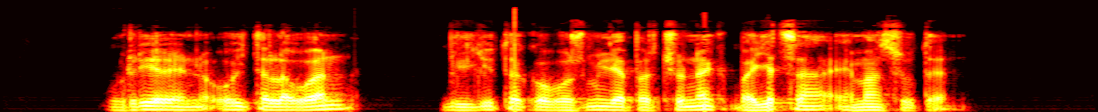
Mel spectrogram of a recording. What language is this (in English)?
Basque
